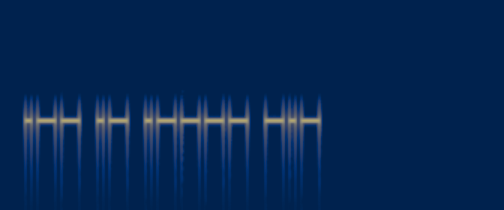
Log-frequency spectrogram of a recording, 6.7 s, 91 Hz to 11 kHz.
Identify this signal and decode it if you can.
Morse code, heard as a keyed tone, about 15 wpm, 700 Hz. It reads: WA1K
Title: USA Call Signs - 4 Characters - Repeated 3x - 15wpm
